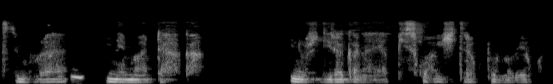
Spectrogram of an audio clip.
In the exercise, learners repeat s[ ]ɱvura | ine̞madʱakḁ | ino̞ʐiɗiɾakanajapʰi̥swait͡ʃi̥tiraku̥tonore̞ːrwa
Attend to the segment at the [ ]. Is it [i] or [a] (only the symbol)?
i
